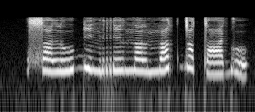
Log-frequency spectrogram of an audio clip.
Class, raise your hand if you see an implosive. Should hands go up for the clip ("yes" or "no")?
yes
